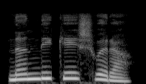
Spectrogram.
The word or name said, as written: ನಂದಿಕೇಶ್ವರ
